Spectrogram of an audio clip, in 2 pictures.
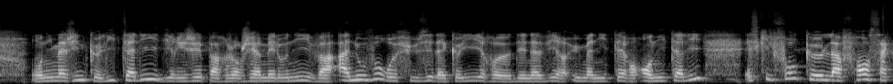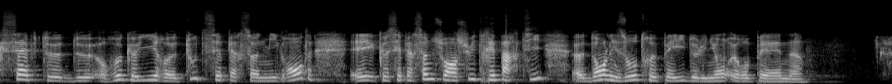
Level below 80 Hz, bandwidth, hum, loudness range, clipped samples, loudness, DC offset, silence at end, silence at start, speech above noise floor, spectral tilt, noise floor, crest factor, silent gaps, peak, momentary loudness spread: -70 dBFS; 13 kHz; none; 3 LU; under 0.1%; -21 LUFS; under 0.1%; 0 s; 0 s; 36 dB; -6 dB/octave; -57 dBFS; 20 dB; none; -2 dBFS; 8 LU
